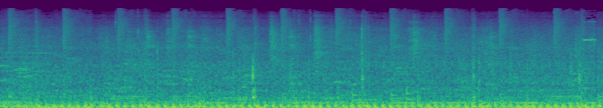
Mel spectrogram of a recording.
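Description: Motor scooter engine running at low riding speed with wind buffeting the microphone, a steady low rumble, with music faintly underneath.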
